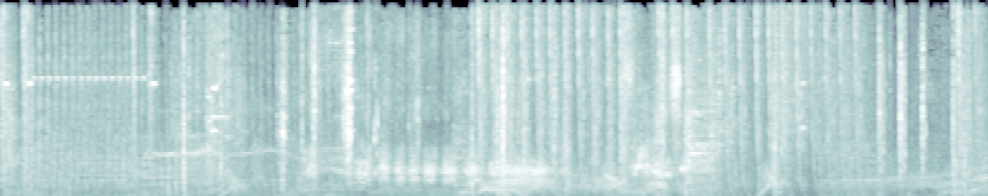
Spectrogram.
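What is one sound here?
Zombies groan and growl nearby.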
